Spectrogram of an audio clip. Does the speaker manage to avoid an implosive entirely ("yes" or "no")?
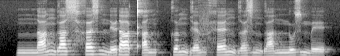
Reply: yes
